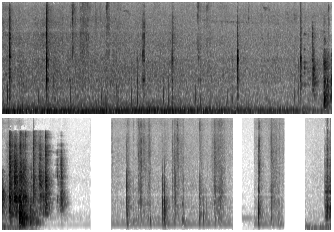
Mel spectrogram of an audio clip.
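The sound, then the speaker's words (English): Steady outdoor ambience and scattered knocks end in a loud rattling burst as a house door swings shut behind someone coming inside, cutting the noise off abruptly; a few soft indoor taps and footsteps follow in near silence. “Quickly, come inside and then close the door behind me.”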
